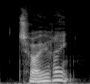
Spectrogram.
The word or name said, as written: tøjring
